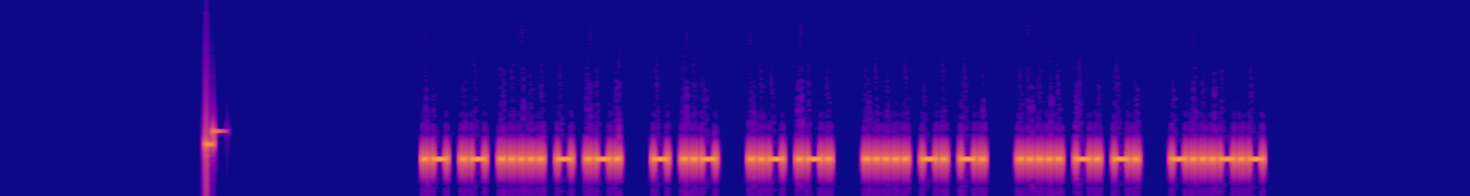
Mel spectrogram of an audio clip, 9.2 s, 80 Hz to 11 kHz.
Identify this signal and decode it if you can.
Morse code, heard as a keyed tone, about 39 wpm, 700 Hz. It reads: AA5TR TU UR 5NN 5NN <BK>
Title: SOTA QSO Practice 40wpm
